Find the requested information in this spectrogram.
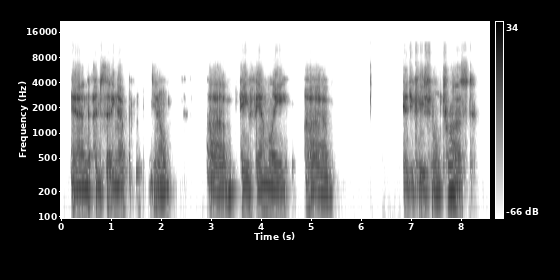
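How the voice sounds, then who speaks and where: The pace is very slow, broken by long, frequent pauses. A man is speaking. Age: 60s. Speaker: real estate agent. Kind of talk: casual interview chat. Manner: hesitant, many fillers.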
